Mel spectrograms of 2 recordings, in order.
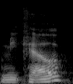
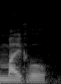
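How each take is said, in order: First: The name is said in a non-American way. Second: The name is said the plain American English way. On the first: The speaker calls it right. "I'm pretty sure it's Michaël" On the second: The speaker calls it wrong. "I called him Michael in the interview because sometimes I'm just a stupid American"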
